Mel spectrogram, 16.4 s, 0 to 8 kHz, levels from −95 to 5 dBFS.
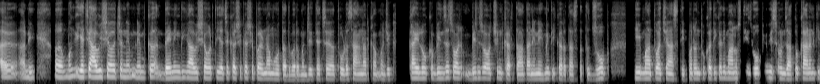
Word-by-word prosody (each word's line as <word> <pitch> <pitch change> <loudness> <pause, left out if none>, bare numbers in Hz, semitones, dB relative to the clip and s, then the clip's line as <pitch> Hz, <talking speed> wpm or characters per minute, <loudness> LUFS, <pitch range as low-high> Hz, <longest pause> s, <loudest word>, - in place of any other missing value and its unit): अ, 95 - +4 0.4
आणि 160 -2 -2 0.5
अ, 180 -2 +7
मग 185 +3 -4
याच्या 180 0 +7
आयुष्यावरचे 185 +1 +4
नेम 180 +3 -3
नेमकं 170 -2 -2
दैनंदिन 165 +2 +3
आयुष्यावरती 155 0 +2
याचे 150 +1 +1
कसे-कसे 160 0 -1
परिणाम 145 -1 +2
होतात 130 -2 0
बरं? 120 0 0
म्हणजे 125 +1 -3
त्याचं 135 0 -1
थोडं 135 0 0
सांगणार 130 -1 -2
का? 130 - -4
म्हणजे 135 +1 -6 0.4
काही 155 -1 +4
लोकं 150 -2 -1
बिंजचं 155 +3 -1
वॉ 160 - +4 0.2
बिंज-वॉचिंग 150 -1 -2
करतात 130 0 -1
आणि 130 0 +1
नेहमी 135 +1 -1
ते - - -7
करत 130 -2 -2
असतात 125 0 -8
तर 140 - -6
झोप 150 +3 0 0.6
ही 155 - +3
महत्त्वाची 145 0 +1
असते 135 -1 -2
परंतु 145 0 -2
कधी-कधी 155 +2 0
माणूस 150 0 -1
ती 145 - -13
झोप 145 +1 0
ही 165 - -7
विसरून 150 -2 -1
जातो 140 +1 +1
कारण 145 0 +2
की 160 - -4
150 Hz, 170 wpm, -22 LUFS, 135-160 Hz, 0.6 s, अ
